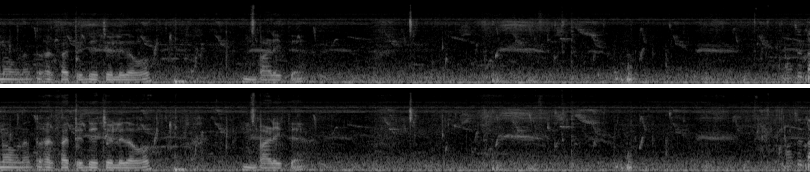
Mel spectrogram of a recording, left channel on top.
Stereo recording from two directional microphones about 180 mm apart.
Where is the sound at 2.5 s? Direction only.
5° right (ahead or behind).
